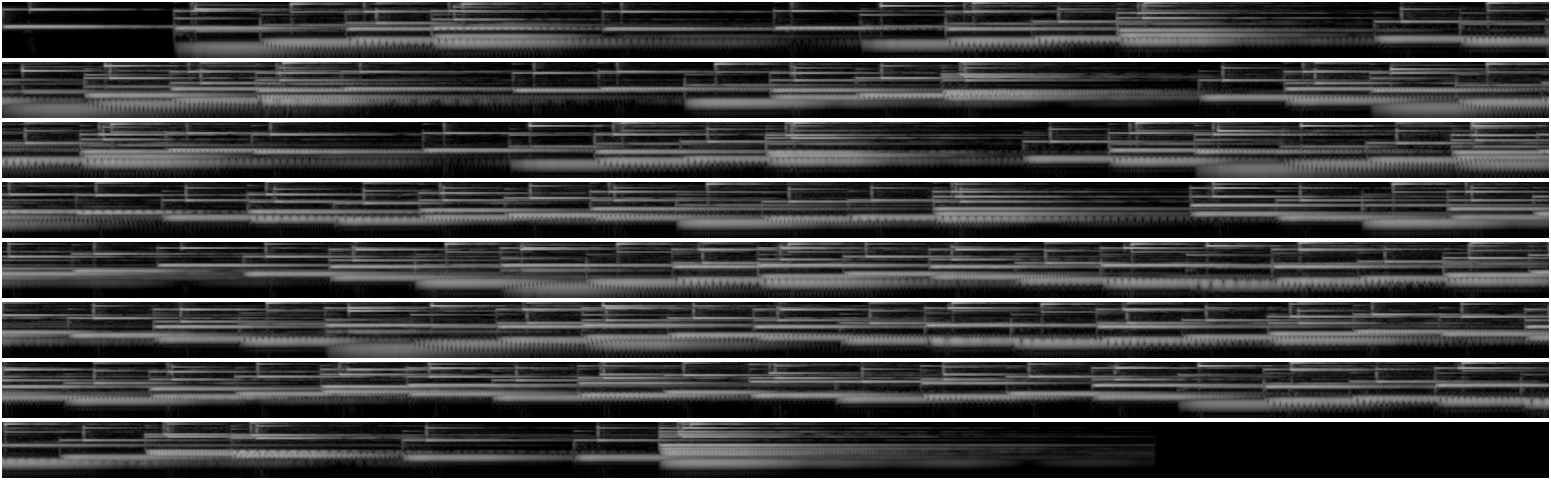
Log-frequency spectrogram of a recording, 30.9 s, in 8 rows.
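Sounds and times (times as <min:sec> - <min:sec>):
melody: 0:00.0 - 0:30.0.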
